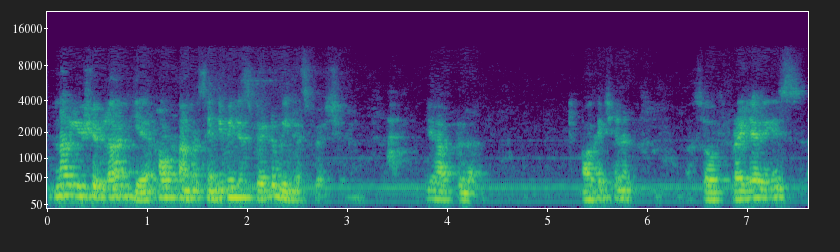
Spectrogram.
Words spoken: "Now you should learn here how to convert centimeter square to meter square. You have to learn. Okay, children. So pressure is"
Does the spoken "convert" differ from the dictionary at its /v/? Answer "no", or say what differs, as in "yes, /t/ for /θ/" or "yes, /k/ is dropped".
yes, /v/ is dropped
